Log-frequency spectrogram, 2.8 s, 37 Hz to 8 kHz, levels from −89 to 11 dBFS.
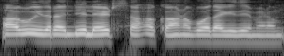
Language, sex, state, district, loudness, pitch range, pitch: Kannada, male, Karnataka, Koppal, -16 LUFS, 140-150 Hz, 145 Hz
